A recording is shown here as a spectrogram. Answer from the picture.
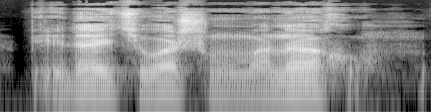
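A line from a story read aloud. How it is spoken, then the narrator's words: Tired voice. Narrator (Russian): устало произнес Лакандер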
